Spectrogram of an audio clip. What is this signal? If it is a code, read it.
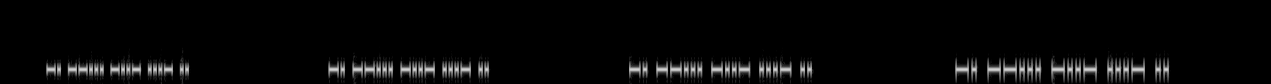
Morse code, heard as a keyed tone, about 38 wpm, 700 Hz. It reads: N7XVI N7XVI N7XVI N7XVI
